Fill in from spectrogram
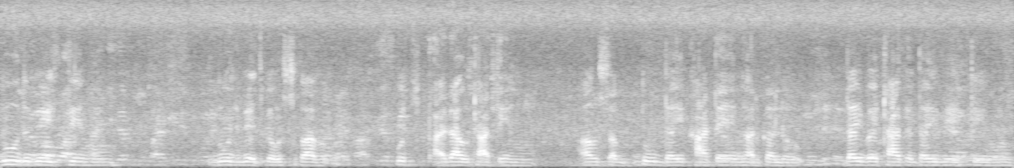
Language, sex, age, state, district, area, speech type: Hindi, female, 60+, Uttar Pradesh, Mau, rural, spontaneous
